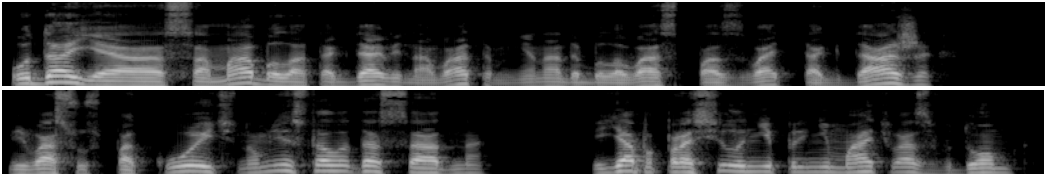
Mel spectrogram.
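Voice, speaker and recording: A man's voice: mid-range voice, animated, normal speed, natural voice. A man voicing an agitated, tearful noblewoman. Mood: confiding. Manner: breathless, restless, half talking to herself. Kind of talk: audiobook character voice.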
